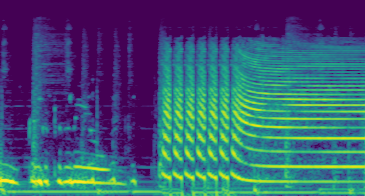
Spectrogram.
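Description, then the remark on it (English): A loud air horn sound effect fires a quick stuttering burst of about eight short blasts, then holds one long sustained blare to the end, following a brief moment of voices and background noise. “Lots of air horn. We love our air horn over here.”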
